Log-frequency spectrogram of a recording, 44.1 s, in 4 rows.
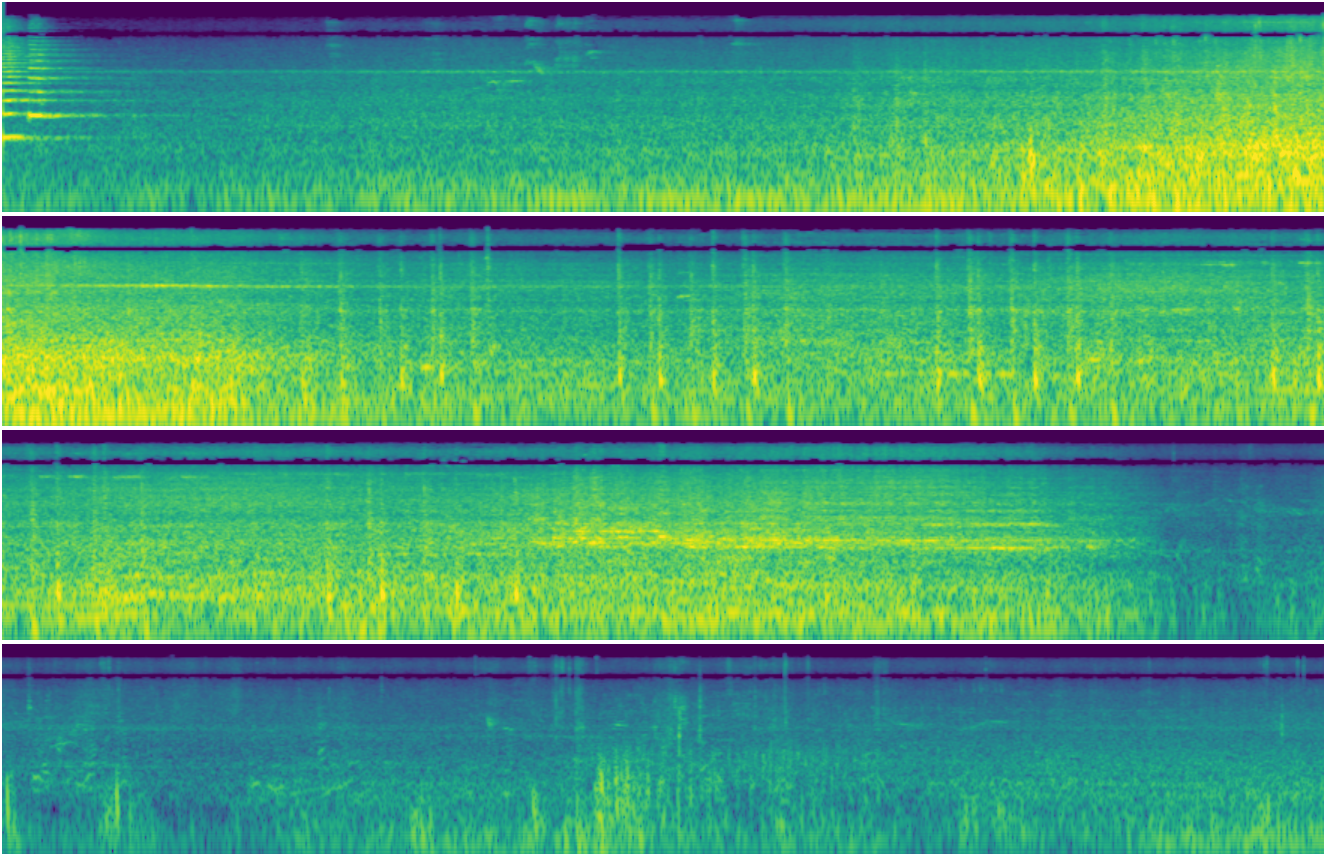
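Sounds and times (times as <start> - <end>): diesel train moving: 0.0 - 44.0
high wheel squeal: 1.5 - 16.9, 20.6 - 24.0, 25.9 - 31.6
wheels clacking over rail joints: 6.9 - 31.2.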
